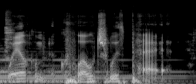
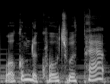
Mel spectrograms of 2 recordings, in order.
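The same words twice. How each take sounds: First: It is said in a Southern accent. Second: It is said in a Midwestern accent.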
